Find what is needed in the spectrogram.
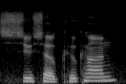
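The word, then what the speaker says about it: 数息観: is called, I believe I'm saying it right, Suso Kukan?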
